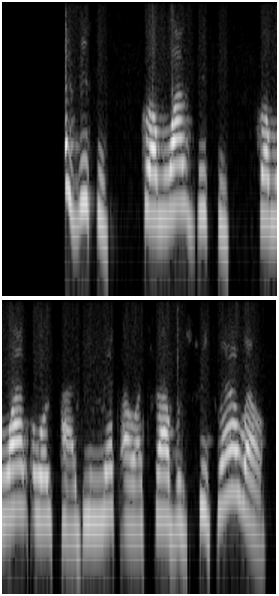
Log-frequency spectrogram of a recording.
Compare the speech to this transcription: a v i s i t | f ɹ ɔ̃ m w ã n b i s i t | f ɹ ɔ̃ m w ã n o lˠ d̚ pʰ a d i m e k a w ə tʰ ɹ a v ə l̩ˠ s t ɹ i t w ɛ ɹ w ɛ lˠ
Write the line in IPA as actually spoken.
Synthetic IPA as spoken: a v i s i t | f ɹ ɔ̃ m w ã n v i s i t | f ɹ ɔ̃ m w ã n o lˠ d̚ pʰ a d i m e k a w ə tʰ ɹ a v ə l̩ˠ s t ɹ i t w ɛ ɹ w ɛ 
